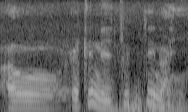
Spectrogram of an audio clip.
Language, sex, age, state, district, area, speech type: Odia, male, 30-45, Odisha, Jagatsinghpur, urban, spontaneous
